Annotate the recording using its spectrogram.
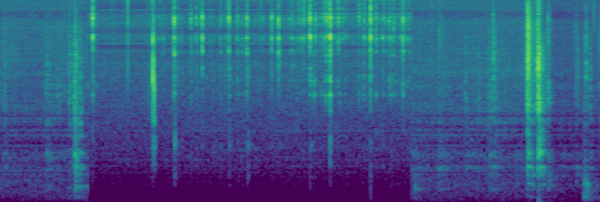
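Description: Scattered light clicks and ticks of pliers working along a plastic headlight lens, pulling out heat-softened Permaseal sealant, with a louder click about five seconds in.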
